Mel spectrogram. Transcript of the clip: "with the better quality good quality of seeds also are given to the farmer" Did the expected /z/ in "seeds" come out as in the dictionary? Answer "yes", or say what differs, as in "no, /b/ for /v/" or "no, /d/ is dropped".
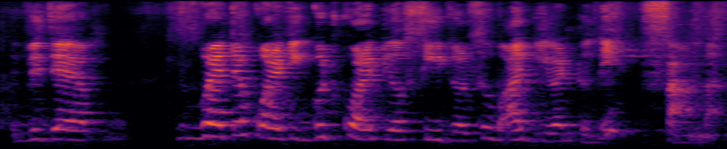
no, /z/ is dropped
